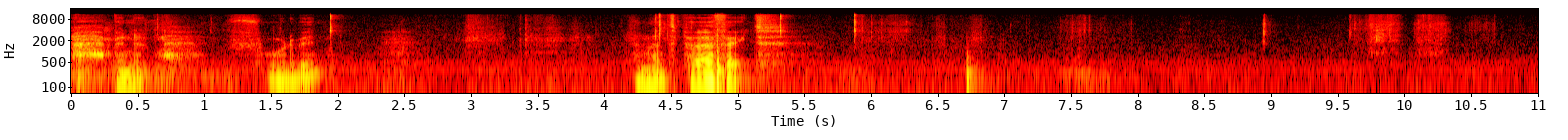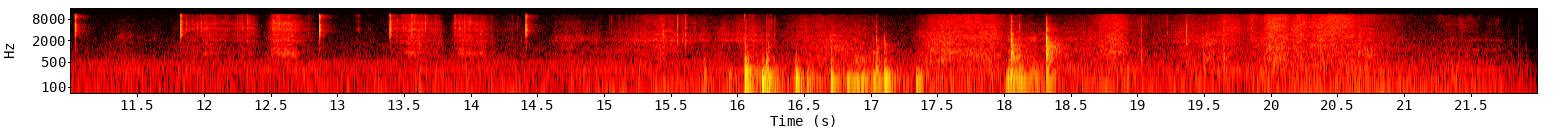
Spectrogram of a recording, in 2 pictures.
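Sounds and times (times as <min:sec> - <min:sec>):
handling and rubbing noise: 0:02.8 - 0:05.1, 0:09.6 - 0:10.8, 0:11.4 - 0:12.8, 0:13.4 - 0:21.7.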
